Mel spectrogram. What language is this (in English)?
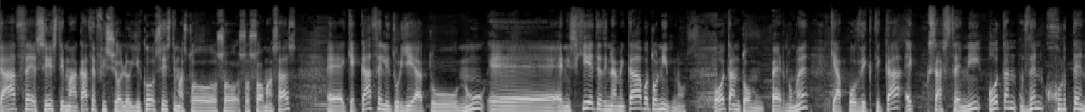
Greek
